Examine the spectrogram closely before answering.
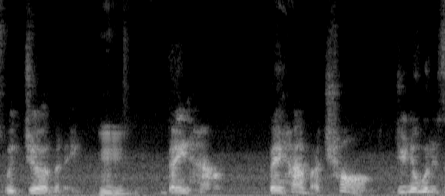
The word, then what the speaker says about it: chant: In fact, the word chant is a French word. Okay. Which means song. Okay. In French, they say chant, and we say chant. They don't pronounce the T.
